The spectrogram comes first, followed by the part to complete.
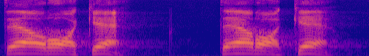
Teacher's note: And in the middle, ra is heavy.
